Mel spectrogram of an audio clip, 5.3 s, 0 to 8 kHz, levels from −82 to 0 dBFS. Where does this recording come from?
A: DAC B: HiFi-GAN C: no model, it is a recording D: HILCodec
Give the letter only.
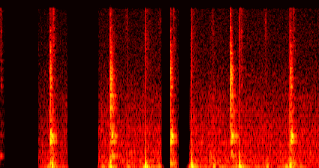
C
